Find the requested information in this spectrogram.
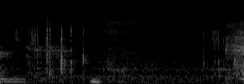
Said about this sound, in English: let me get my page turned.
